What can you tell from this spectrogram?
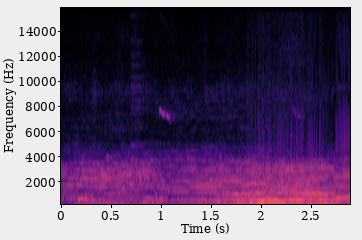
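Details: Cattle at a busy livestock market in Tuban, Indonesia, during a foot-and-mouth disease outbreak: a long, steady, harmonic moo that swells slightly in loudness toward the end, over a murmur of market noise.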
